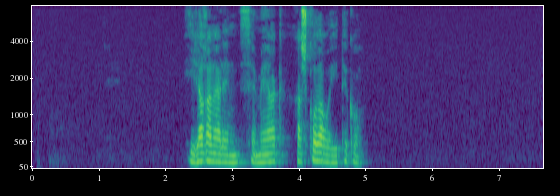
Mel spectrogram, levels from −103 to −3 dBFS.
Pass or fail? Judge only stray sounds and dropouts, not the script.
pass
